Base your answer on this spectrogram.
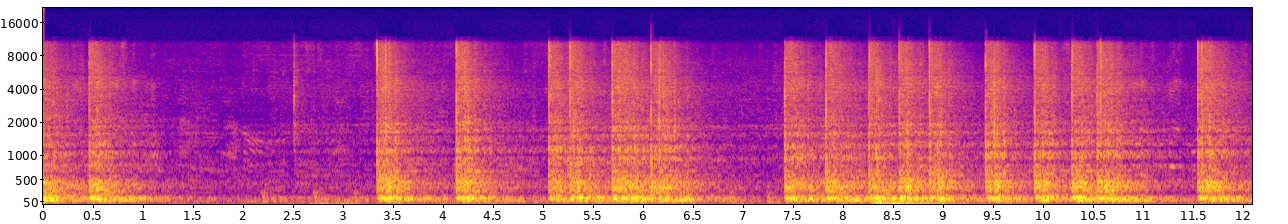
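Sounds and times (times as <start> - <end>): fireworks exploding: 3.3 - 6.8, 7.4 - 12.0.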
